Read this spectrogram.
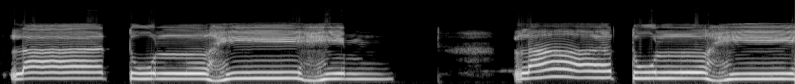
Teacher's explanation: sama-sama dari tenggorokan bagian bawah ha besar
